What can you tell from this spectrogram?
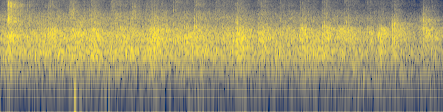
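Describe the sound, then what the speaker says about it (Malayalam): An audience at a church retreat talk claps together in a steady, even patter that lasts several seconds. It sounds faint and somewhat distant, with no voices over it. "ഒന്ന് കൈയടിച്ചേ."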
